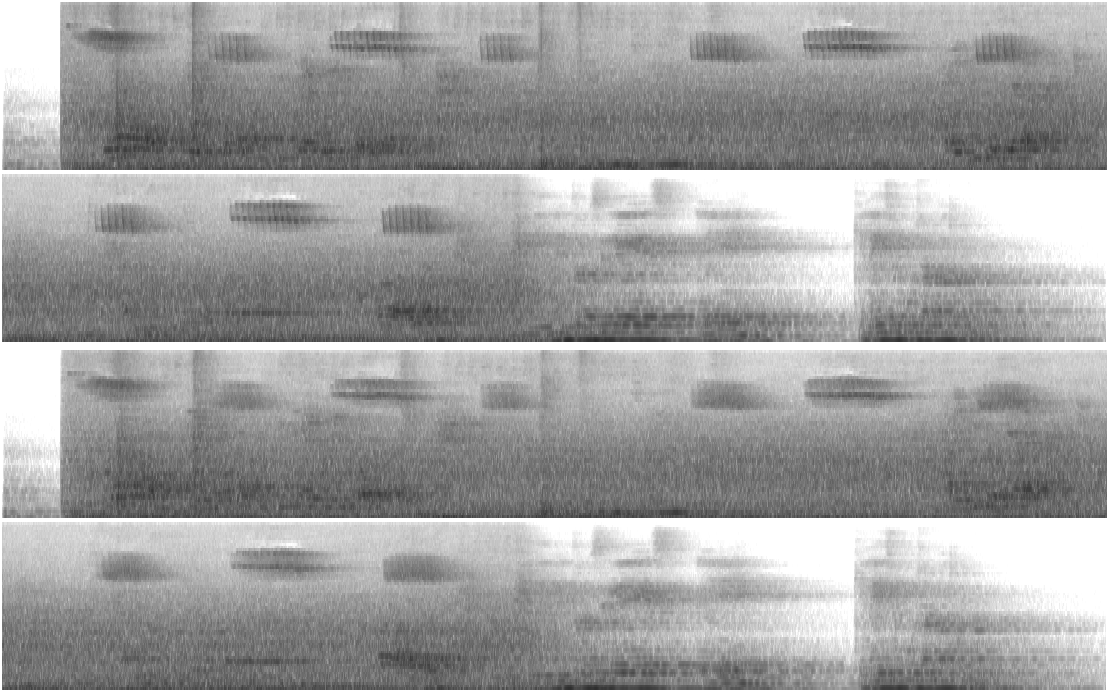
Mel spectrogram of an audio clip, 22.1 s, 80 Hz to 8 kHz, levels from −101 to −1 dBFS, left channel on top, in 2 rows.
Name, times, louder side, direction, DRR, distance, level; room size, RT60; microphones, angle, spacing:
sound 1, 0.6-16.2, equal, 80° left, 0.5 m, -29 dB
voice 1, 1.0-4.0 9.4-10.3 14.8-15.3, left 1 dB, 20° right, -11 dB, 0.6 m, -31 dB
voice 2, 5.7-6.8 11.0-11.6 11.8-14.2 15.2-15.4 16.2-17.7 17.9-18.5 19.6-20.7, equal, 30° left, -11 dB, 0.9 m, -32 dB
2.5 x 2.3 x 3.3 m, 2.7 s
head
